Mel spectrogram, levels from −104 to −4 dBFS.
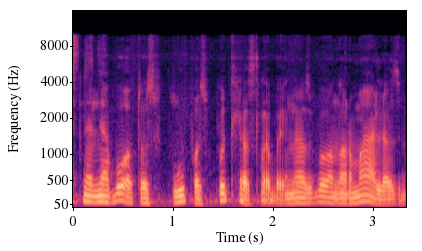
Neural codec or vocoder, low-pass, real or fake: vocoder, 22.05 kHz, 80 mel bands, Vocos; 9.9 kHz; fake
